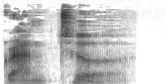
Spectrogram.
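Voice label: "grand tour", English, British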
